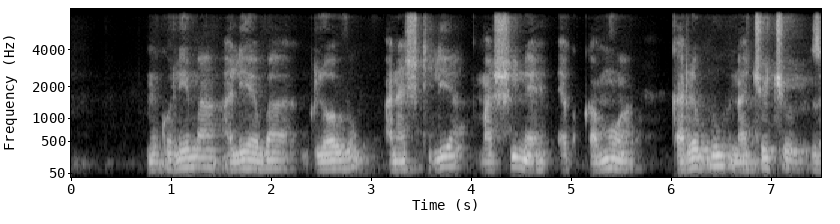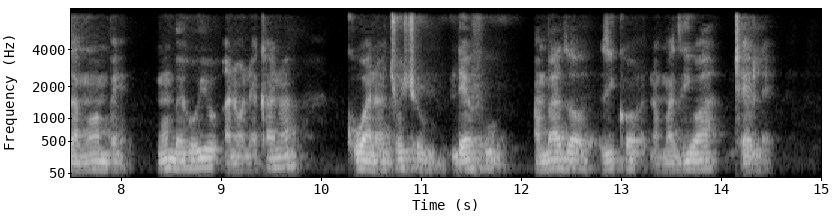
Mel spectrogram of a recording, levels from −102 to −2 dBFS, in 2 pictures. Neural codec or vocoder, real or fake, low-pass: codec, 16 kHz in and 24 kHz out, 1 kbps, XY-Tokenizer; fake; 7.2 kHz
